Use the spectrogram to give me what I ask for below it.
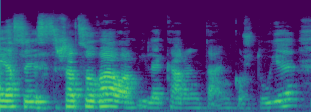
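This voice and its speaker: A woman at a moderate pace, in a Polish accent. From Poland. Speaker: former TV channel director. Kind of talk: interview. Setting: video call. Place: home room. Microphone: video call.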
